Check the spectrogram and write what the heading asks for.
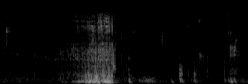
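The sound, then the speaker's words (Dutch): A single loud, airy slurp of hot, strong Chinese jasmine tea, lasting under half a second, followed by a few small wet mouth clicks in otherwise quiet surroundings. “Nou, slurpen.”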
